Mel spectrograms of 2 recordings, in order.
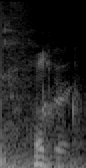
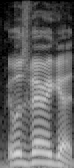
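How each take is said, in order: First: Whispered, no voice; whispered take. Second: Said out loud, louder; louder take. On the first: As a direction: breathe it as a secret. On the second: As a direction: announce it loud and proud. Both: Acted.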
